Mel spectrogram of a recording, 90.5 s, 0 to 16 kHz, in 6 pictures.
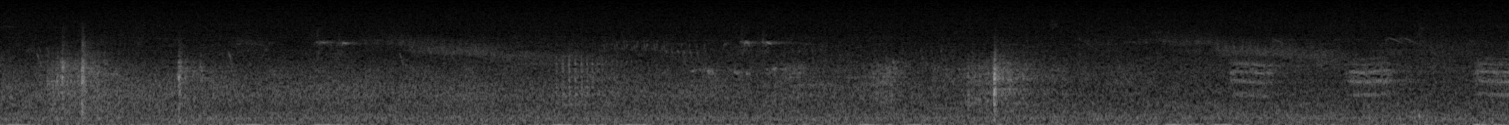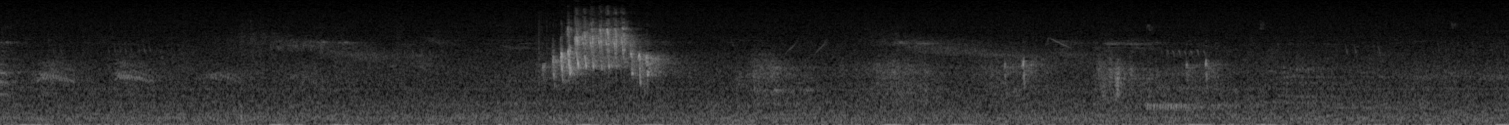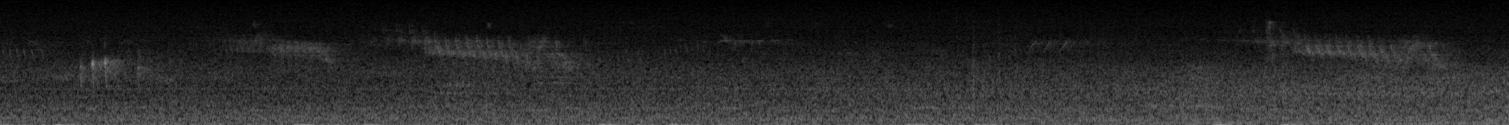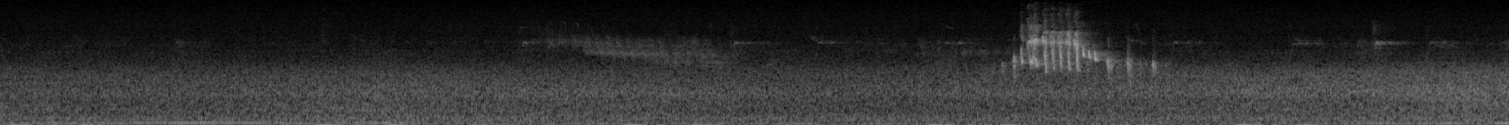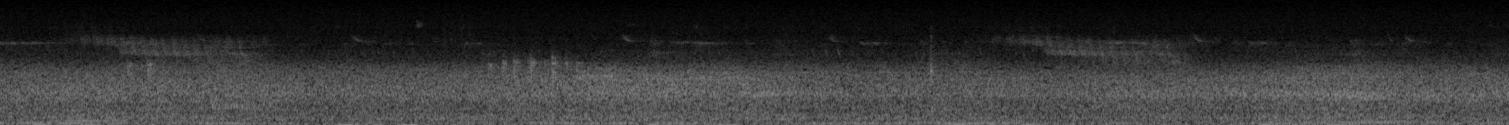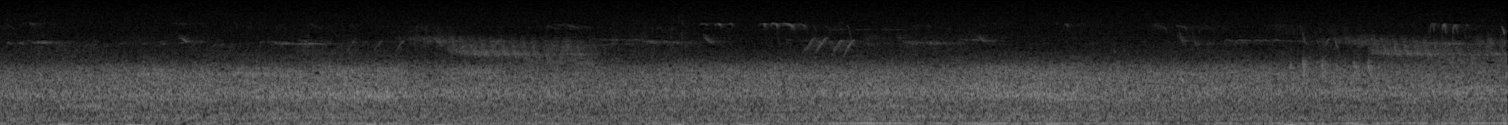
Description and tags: garden03 04 (Surround L)
Recorded with Zoom H2 at 7:30 am. Near street-noice with several birds
morning, birds, garden, 6channel, graz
